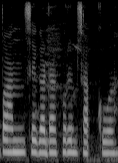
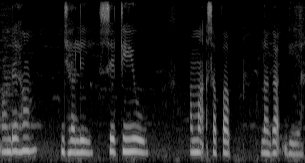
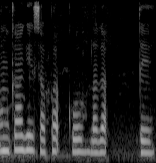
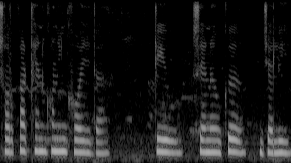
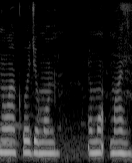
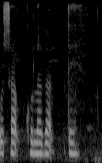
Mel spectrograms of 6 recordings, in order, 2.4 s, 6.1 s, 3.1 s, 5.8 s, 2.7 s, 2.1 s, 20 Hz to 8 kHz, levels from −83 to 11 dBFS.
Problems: constant background noise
